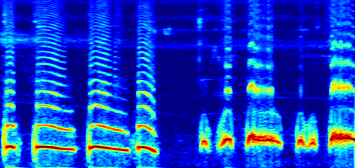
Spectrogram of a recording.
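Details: Morning call of a spotted dove used as a decoy to draw in wild doves. It opens with several long, steady, hoarse hooting notes, then shifts to shorter wavering coos and a drawn-out rolling final coo.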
